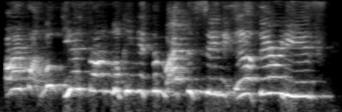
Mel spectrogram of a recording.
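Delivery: hammed-up irritated mum insisting she's watching; exasperated mum. Exasperated reply to kids.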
